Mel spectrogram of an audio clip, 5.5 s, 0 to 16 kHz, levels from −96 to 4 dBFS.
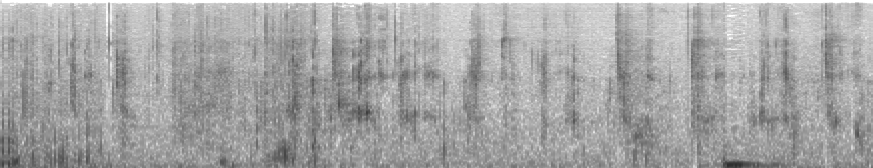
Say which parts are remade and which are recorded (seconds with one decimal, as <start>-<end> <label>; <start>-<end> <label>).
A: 0.0-3.2 recorded; 3.2-4.5 remade; 4.5-5.5 recorded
